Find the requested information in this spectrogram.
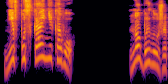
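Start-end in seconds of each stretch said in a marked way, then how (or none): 0.1-1.5 высокий отчаянный окрик; выкрикнуть срочный запрет; крик. A narrator's reading. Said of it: "закричал Телиньи". (крикнуть товарищу повыше, предостерегая его)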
